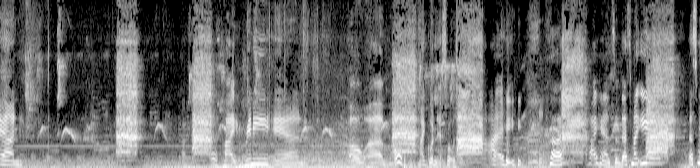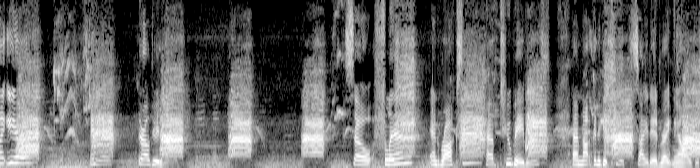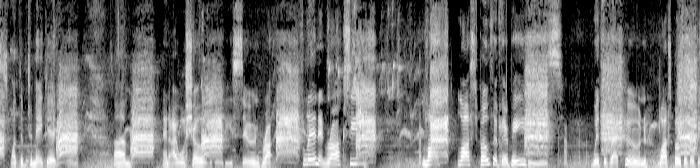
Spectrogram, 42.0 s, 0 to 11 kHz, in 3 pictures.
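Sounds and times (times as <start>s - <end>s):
cockatoo calling loudly: 2.3s - 3.0s, 3.7s - 4.5s, 7.6s - 9.8s, 11.0s - 16.4s, 17.2s - 19.3s, 20.0s - 20.8s, 21.8s - 25.1s, 26.0s - 26.8s, 27.5s - 28.2s, 29.1s - 29.9s, 30.5s - 31.3s, 31.9s - 32.6s, 33.4s - 34.2s, 35.1s - 37.2s, 38.3s - 42.0s.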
